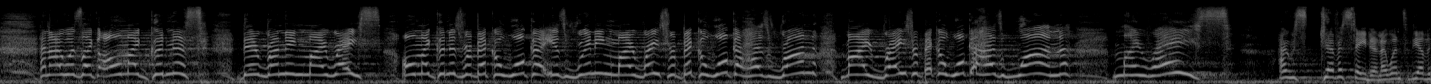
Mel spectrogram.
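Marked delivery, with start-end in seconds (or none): 1.0-12.3 put-on high, frantic childish yelling voice. Retelling watching a school race as a fourth grader, reenacting a childhood yell. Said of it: "I start yelling in my own fourth grade voice".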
